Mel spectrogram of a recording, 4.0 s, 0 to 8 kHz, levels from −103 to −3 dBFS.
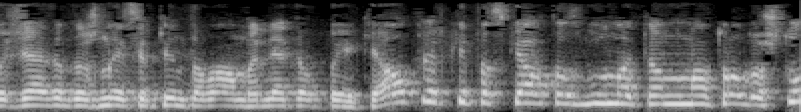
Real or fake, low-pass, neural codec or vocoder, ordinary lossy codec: fake; 7.2 kHz; codec, 16 kHz, 8 kbps, FunCodec, trained on Chinese and English, 25 frames a second; MP3, 32 kbps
